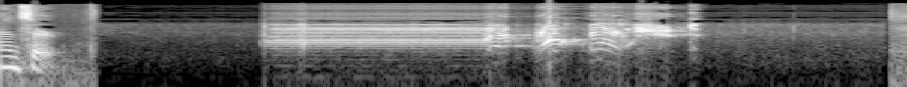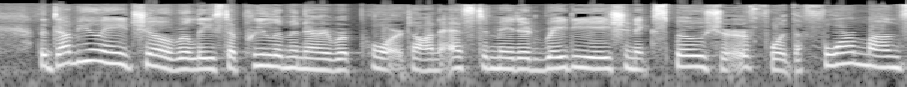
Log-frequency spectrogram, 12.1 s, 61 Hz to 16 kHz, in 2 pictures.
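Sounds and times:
steady buzzing tone: 0.7s - 3.6s.

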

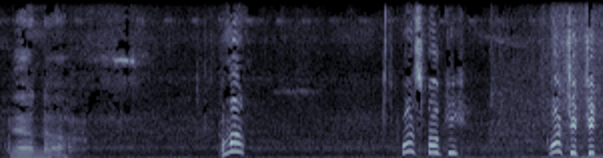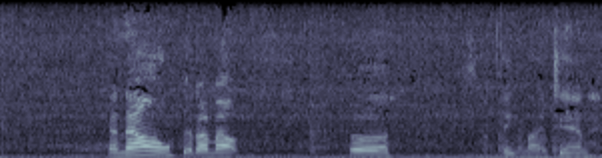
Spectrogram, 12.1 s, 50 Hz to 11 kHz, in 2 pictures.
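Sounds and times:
distant engine rumble: 0.0s - 12.0s.

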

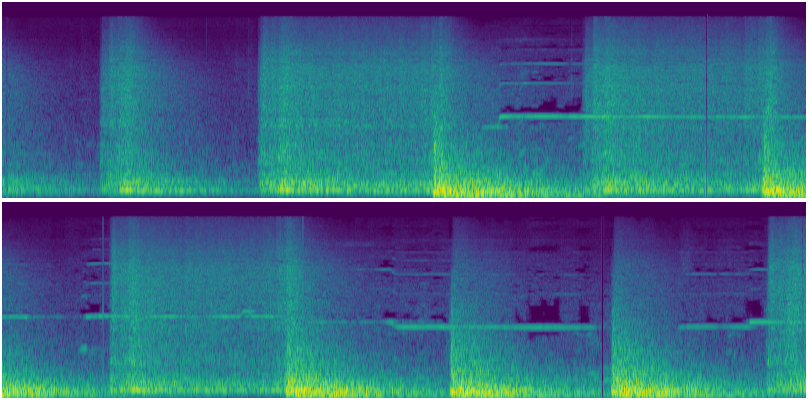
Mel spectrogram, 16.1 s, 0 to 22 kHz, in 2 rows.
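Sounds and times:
band playing funeral march: 0.0s - 16.0s
heavy drum beats: 0.0s - 16.0s.

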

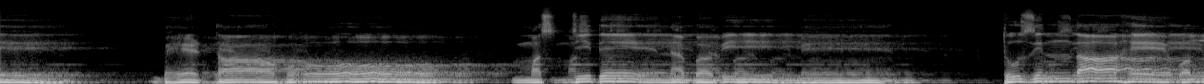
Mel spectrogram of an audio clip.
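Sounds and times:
man chanting devotional verse: 0.0s - 12.0s.

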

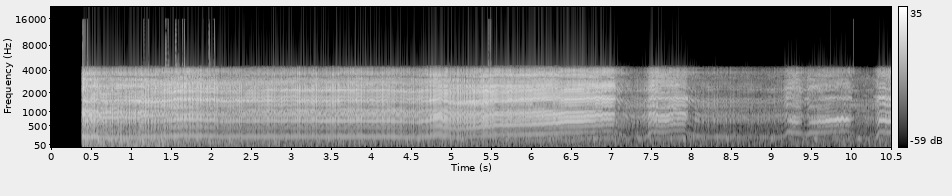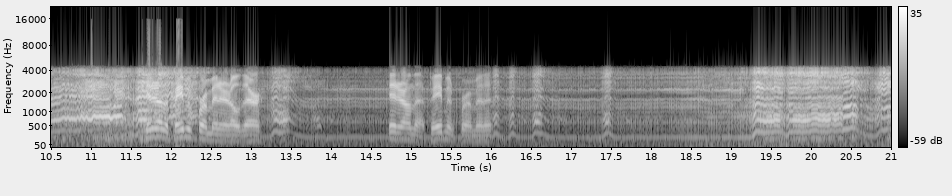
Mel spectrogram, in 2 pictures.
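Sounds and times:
toy truck engine revving: 0.4s - 21.0s.

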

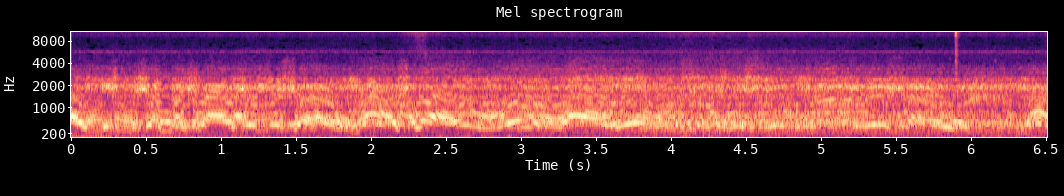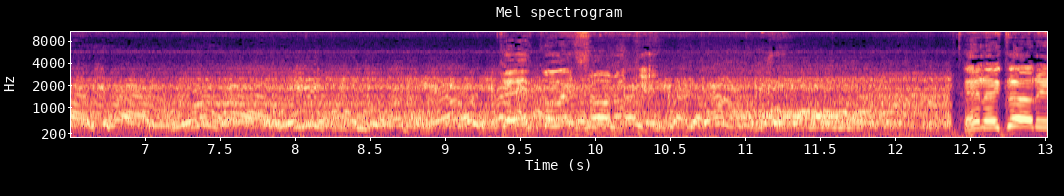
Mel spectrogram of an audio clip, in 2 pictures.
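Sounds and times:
garbled radio voices: 0.0s - 13.0s.

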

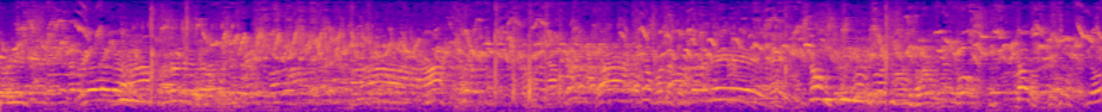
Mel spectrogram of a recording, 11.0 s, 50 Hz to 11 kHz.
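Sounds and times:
other birds: 0.0s - 11.0s
voices: 0.0s - 11.0s.

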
